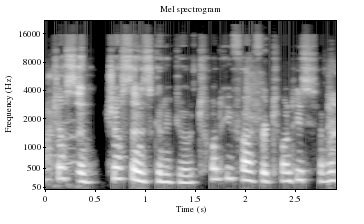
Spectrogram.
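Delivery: put-on English accent. Mimicking another speaker's stat predictions: put-on English accent. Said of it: "are we English now, too?".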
